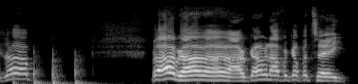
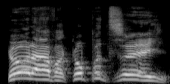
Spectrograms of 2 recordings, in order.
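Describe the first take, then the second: First: Speaker of Parliament. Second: Louder mock Speaker calling over the din; Speaker of Parliament. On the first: Acted. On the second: Speaker to heckling politicians, mock bellow. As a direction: bellow it like a Speaker restoring order. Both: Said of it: "the speaker has to say".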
